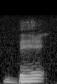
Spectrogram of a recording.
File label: "BE", kana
